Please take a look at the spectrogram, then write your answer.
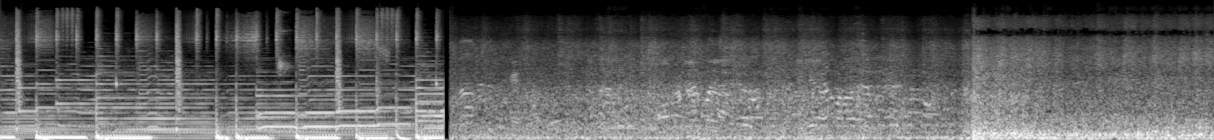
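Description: Freight train wagons pass on the Jamuna bridge, heard from an intercity train travelling Dhaka to Rajshahi. A loud tonal blare gives way to a steady, dense rumble and rattle of rolling wagons that grows slightly louder near the end.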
